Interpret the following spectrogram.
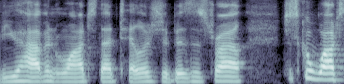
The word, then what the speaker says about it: Schabusiness: Shabusiness. It's spelled SCHABUSINESS, like it sounds.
